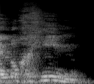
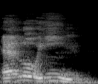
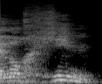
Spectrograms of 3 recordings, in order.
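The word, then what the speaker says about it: אֱלֹהִים: Então, a expressão aqui, ou a pronúncia deste vocábulo é Elohim, não é Elohim, é Elohim, pois o Re tem um som de um H levemente aspirado.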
